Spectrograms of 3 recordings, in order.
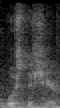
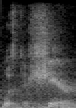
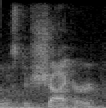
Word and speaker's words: Worcestershire: And that is how you pronounce it, Worcestershire. So it's like the city of Worcester.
